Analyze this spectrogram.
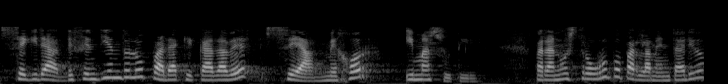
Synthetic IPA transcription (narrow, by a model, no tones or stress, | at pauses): se̞ɣ̞iɾaðe̞fe̞nd̪je̞nd̪o̞lopaɾake̞kað̞aβ̞e̞θse̞ame̞xo̞ɾ | imasut̪il | paɾanwe̞st̪ɾo̞ɣ̞ɾupo̞paɾlamẽ̞nt̪aɾjo̞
